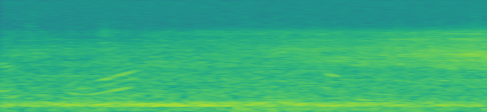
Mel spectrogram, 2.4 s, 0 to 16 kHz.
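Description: An Air Europa Boeing 787-9 Dreamliner departs Amsterdam Schiphol Airport, its engines producing a steady, broad roar that holds at an even level throughout.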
